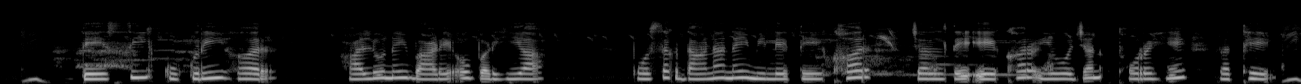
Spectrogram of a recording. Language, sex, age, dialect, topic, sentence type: Chhattisgarhi, female, 18-24, Northern/Bhandar, agriculture, statement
